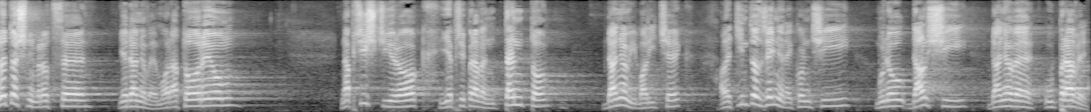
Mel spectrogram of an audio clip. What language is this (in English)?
Czech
